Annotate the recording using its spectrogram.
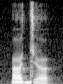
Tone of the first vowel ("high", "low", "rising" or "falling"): high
